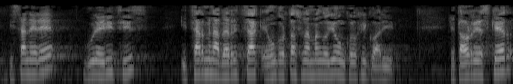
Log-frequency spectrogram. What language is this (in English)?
Basque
